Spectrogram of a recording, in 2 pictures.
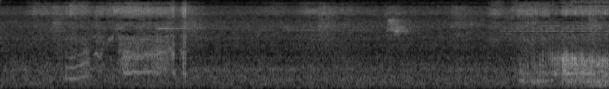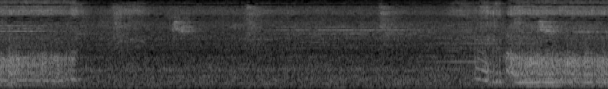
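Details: Pug named Bhuri asleep and snoring: loud, rough, rattling breaths lasting about a second each, coming every four seconds, with softer wheezy breathing in between.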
